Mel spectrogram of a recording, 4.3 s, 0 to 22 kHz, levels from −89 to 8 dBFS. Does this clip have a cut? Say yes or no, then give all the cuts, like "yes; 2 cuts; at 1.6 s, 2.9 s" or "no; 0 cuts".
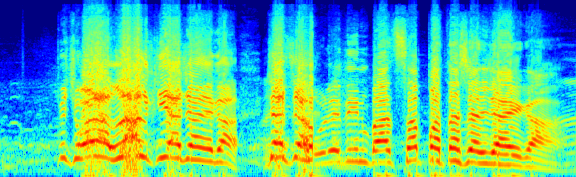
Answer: yes; 1 cut; at 2.3 s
